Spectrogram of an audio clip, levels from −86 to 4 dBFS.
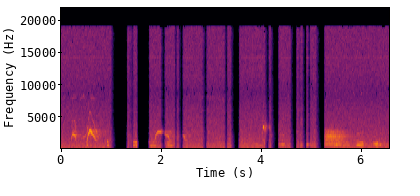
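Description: A likely long network dropout at 0.99 to 1.34 s cuts off incoming audio for about 0.32 s. The last sound is stretched into a fading buzz, then roughly 0.22 s of near-silence follows before audio returns with that stretch gone.

Repeated packet loss (robotic sound) then runs from 1.35 to 5.29 s. Audio keeps arriving late or not at all, each gap patched by extending the previous sound, the longest about 160 ms, with about 31% of the span filled in. The result is choppy audio with pieces missing.

Inside that stretch, a second likely long network dropout from 1.52 to 1.78 s loses about 0.24 s outright. The filler fades, leaving about 0.19 s of silence before the broken sound resumes.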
